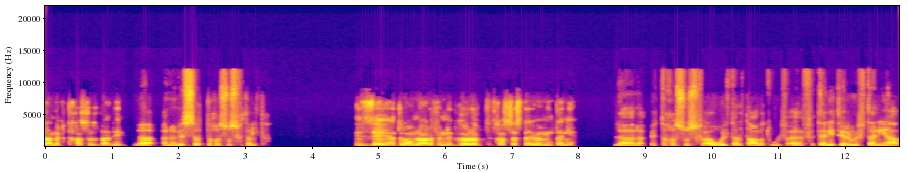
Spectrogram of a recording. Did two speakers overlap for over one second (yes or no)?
no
